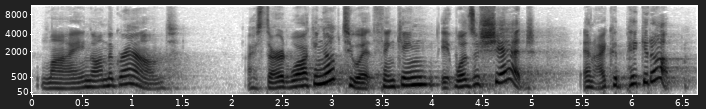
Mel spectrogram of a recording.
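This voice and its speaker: At an indoor church service, a woman with a fairly high voice preaches to the congregation, telling stories and reading aloud from her notes and a newspaper story. She speaks in deliberate phrases with pauses and wry humor, and the church hall is reverberant.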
